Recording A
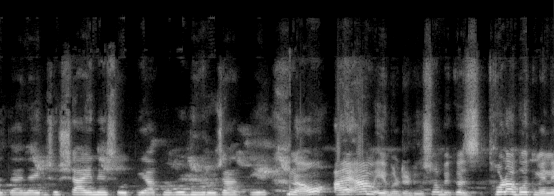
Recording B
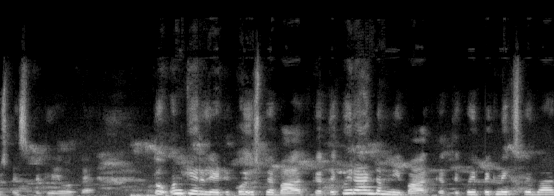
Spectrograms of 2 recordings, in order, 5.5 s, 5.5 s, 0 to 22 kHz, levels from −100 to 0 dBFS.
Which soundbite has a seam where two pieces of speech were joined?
A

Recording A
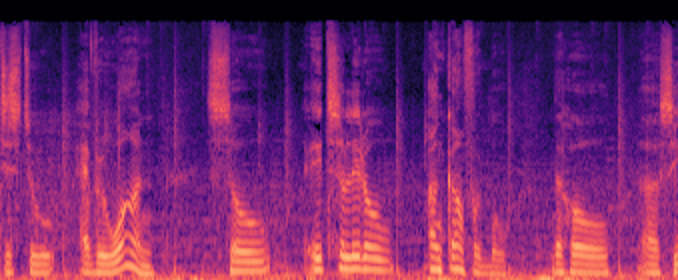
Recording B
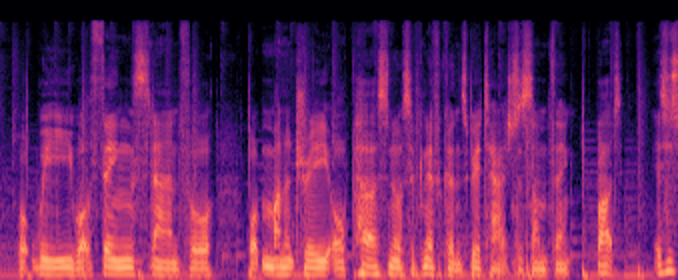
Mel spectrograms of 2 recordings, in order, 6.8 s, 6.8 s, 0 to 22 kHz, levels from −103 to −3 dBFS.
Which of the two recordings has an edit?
B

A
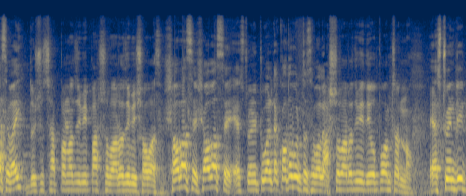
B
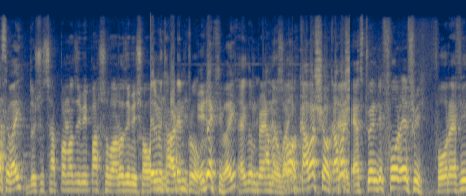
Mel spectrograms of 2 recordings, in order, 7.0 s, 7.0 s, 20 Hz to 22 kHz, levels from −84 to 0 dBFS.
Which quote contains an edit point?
B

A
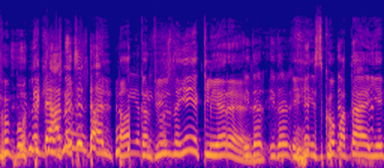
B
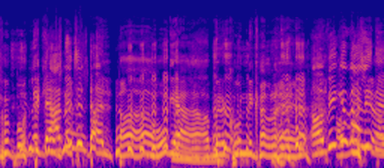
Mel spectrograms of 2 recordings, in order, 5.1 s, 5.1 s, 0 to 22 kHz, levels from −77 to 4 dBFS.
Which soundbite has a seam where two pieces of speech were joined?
A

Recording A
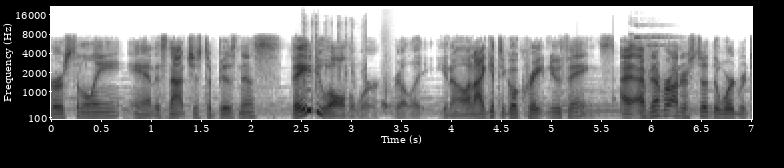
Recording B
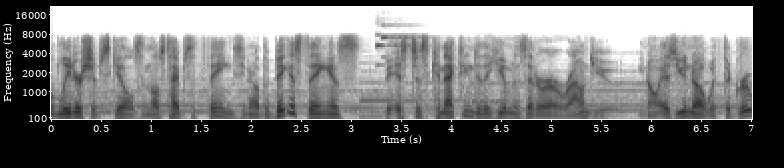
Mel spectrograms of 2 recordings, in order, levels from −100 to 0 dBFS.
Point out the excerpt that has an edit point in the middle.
A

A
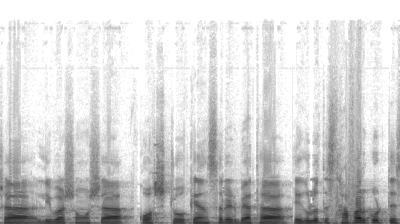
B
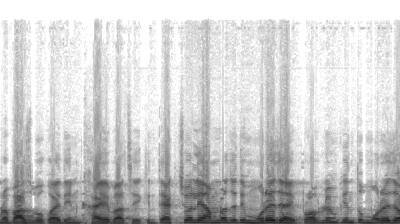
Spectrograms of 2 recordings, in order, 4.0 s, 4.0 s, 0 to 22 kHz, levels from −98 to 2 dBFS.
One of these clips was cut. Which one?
A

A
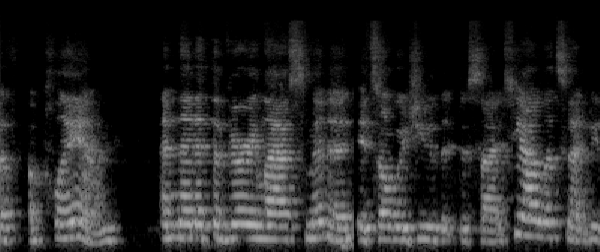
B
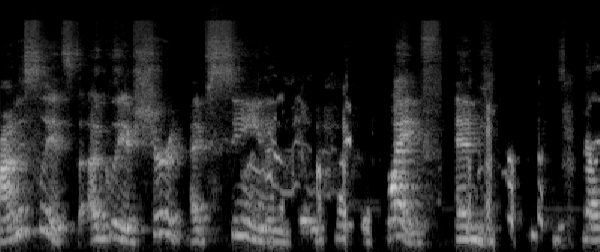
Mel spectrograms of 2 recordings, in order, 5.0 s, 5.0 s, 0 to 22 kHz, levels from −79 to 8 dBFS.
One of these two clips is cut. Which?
A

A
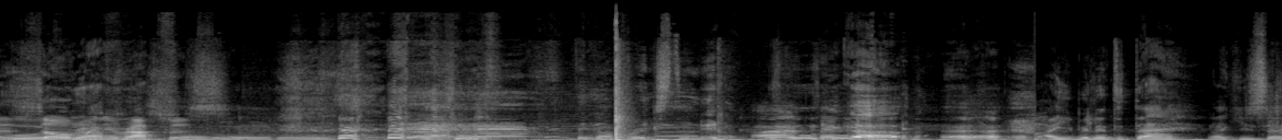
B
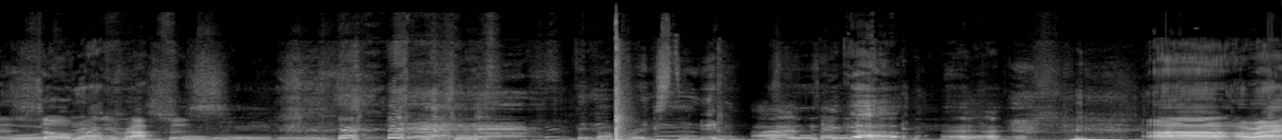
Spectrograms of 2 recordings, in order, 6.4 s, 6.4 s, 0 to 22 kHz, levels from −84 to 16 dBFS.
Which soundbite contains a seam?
A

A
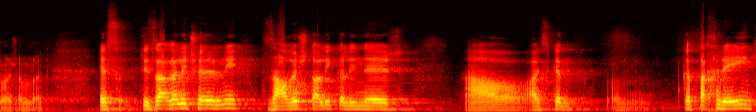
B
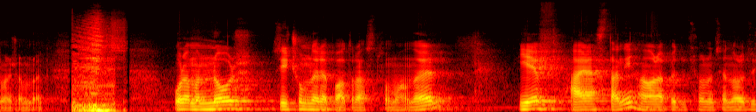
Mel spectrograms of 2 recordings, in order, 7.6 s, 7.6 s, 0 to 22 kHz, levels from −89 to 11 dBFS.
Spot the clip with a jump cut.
B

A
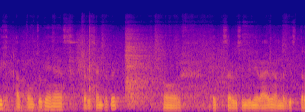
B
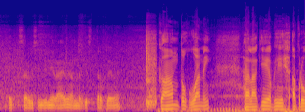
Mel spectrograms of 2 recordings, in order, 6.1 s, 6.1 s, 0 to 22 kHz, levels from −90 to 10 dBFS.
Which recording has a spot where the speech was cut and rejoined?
B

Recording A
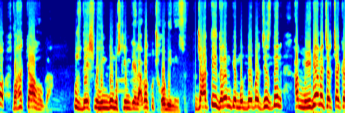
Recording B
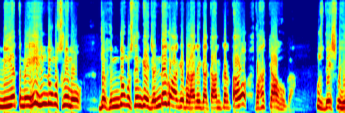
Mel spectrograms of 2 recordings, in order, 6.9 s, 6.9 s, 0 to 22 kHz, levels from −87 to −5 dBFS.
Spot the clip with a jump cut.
A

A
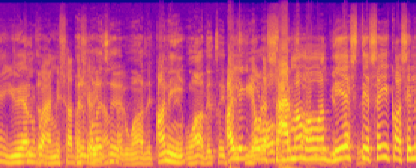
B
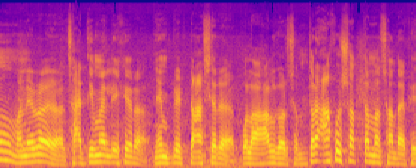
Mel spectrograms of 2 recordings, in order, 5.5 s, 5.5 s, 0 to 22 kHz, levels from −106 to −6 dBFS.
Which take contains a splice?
B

